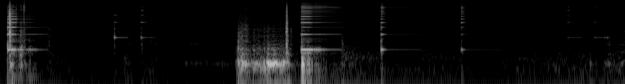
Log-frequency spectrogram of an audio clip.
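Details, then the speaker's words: HP laptop with no display, after CMOS and battery drain and reconnect: clear beeps repeating, three long and two short, instead of booting; motherboard suspected bad, possibly memory issue. "so obviously it is not working as soon as i put the battery back in then you're still getting the three beeps and two short beeps so in other words to me i feel like the motherboard is bad at this point"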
